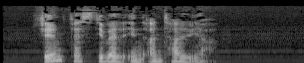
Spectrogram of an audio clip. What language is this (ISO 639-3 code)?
deu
